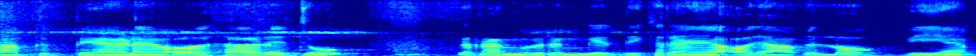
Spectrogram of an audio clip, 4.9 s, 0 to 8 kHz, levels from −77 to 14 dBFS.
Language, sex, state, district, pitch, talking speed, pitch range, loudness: Bundeli, male, Uttar Pradesh, Budaun, 130 Hz, 220 wpm, 130-135 Hz, -30 LUFS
